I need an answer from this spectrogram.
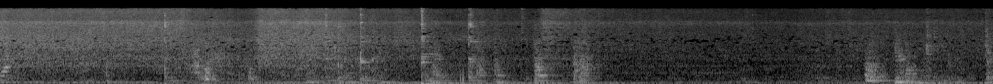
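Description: Onions, tomatoes and spices sizzling in a metal kadai as a little water is poured in, the loud hiss dying away over several seconds. A spatula stirs and scrapes the pan with scattered clicks.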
